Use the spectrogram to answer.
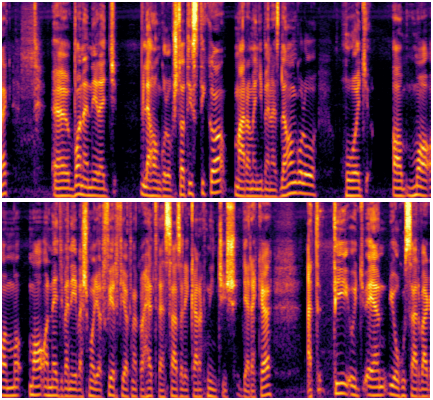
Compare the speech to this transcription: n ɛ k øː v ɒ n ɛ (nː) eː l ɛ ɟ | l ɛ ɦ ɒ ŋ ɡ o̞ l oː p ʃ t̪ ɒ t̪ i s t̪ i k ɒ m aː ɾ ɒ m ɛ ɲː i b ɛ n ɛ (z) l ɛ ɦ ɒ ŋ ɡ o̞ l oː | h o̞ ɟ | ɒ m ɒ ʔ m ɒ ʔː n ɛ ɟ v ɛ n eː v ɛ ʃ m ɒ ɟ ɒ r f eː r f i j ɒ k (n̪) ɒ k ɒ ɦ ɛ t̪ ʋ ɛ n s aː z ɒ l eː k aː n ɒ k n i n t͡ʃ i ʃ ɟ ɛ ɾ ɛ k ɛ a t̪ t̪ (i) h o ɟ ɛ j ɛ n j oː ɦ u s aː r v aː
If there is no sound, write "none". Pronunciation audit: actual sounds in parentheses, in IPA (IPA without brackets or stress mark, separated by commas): nː, z, n̪, i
